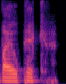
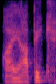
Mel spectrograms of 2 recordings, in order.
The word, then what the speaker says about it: biopic: not the Elton John biopic, but biopic. I guess I've been saying that wrong for the last few years, but Harlan Williams did a movie called Rocket Man where he goes into space, and I'm sure it's quite hilarious.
